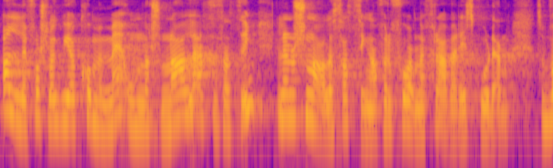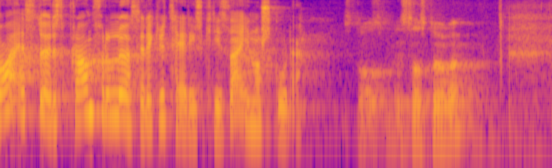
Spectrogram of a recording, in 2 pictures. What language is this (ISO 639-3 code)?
nor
